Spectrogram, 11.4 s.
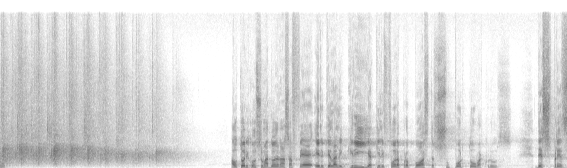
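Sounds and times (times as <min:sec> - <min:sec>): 
audience applauding: 0:00.0 - 0:03.8
speech: 0:04.6 - 0:11.3.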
